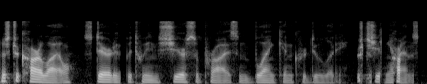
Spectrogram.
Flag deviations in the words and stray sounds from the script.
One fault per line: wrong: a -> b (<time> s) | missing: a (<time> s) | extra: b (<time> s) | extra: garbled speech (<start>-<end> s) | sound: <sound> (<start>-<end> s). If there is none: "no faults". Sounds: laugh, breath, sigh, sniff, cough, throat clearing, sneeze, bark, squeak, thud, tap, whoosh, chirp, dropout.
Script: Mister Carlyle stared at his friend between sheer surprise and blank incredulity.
missing: his friend (1.2 s)
extra: garbled speech (3.6-4.2 s)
